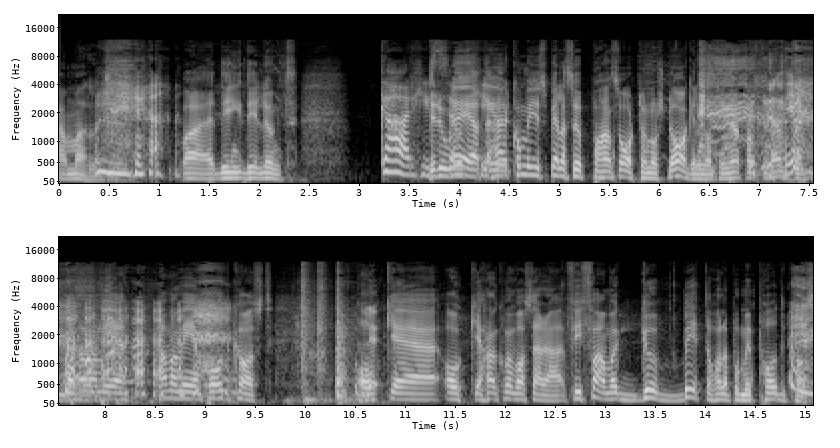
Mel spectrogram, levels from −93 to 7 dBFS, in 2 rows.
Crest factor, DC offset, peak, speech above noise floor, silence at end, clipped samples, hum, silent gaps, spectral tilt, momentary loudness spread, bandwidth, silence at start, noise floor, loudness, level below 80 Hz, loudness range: 16 dB; under 0.1%; 0 dBFS; 39 dB; 0 s; under 0.1%; none; none; -5.5 dB/octave; 6 LU; 12.5 kHz; 0 s; -54 dBFS; -16 LUFS; -44 dBFS; 3 LU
